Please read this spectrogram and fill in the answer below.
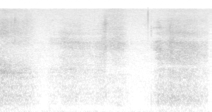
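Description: Near silence, with a faint breath drawn near the end.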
